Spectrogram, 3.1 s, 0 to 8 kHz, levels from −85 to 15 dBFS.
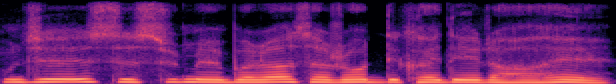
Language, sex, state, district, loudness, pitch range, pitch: Hindi, female, Arunachal Pradesh, Papum Pare, -11 LUFS, 220-240 Hz, 230 Hz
